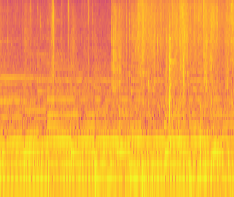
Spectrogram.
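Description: Grated coconut frying in a pan for sheer khurma, a steady close sizzle and crackle with scraping stir strokes throughout and no talking.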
